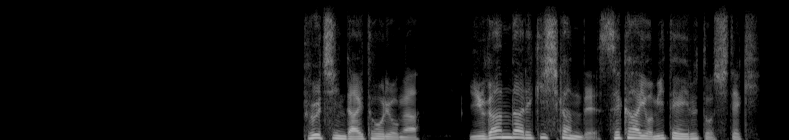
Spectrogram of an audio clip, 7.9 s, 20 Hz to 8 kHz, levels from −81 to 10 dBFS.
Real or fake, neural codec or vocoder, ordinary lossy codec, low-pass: real; none; Opus, 32 kbps; 7.2 kHz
